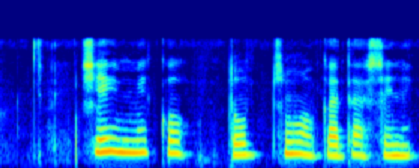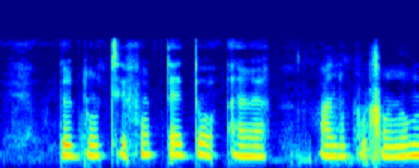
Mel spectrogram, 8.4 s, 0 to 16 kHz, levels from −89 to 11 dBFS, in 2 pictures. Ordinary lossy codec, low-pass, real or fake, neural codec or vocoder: none; 7.2 kHz; fake; codec, 16 kHz, 2 kbps, FreqCodec, larger model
